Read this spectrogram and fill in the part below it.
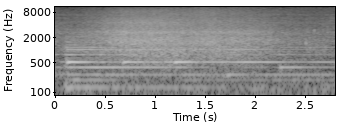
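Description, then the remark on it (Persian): Ocean waves wash in a steady, hissing roar with a few gentle swells, accompanied by a faint, constant low hum, played when an ocean image is put on. No voices are heard. “تصویر اقیانوسو بذار.”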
